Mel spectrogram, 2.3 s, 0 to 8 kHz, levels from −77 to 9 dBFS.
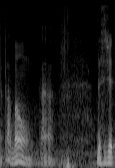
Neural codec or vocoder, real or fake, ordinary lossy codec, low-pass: none; real; none; 7.2 kHz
